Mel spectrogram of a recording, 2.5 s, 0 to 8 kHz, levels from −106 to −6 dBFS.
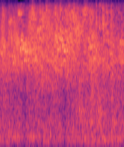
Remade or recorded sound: recorded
